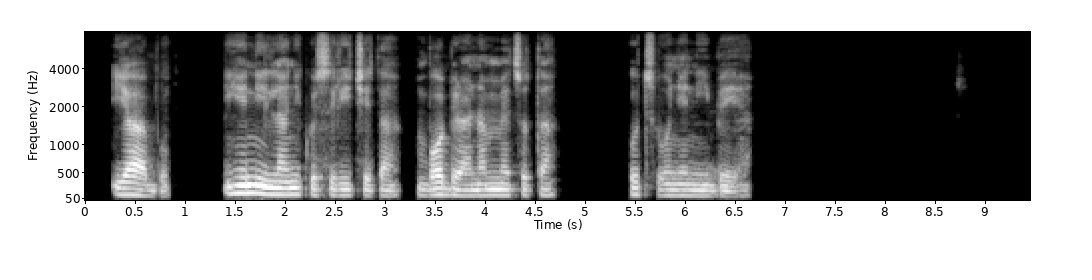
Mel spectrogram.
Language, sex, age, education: Igbo, male, 30-45, tertiary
